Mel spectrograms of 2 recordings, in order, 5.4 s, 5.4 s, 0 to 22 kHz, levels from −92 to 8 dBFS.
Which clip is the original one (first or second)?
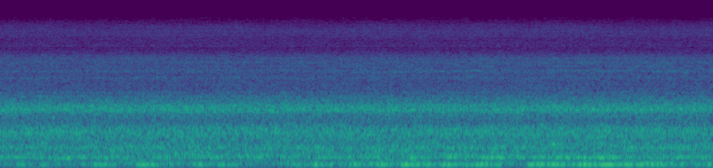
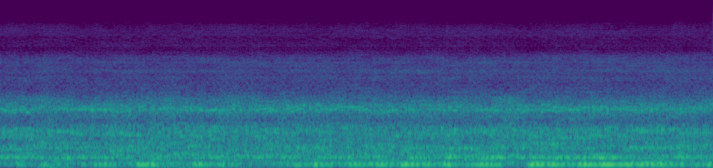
first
